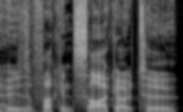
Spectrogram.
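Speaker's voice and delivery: ordinary talk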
